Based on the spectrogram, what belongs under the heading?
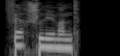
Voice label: "verschlimmernd", German; adjectives

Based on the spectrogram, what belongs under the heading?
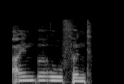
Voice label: "einberufend", German; adjectives

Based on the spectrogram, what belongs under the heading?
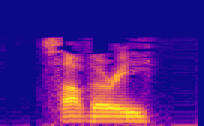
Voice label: "savoury", English; adjectives

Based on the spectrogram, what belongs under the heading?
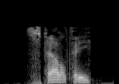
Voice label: "stealthy", English; adjectives

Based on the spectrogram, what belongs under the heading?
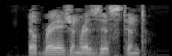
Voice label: "abrasion-resistant", english; adjectives

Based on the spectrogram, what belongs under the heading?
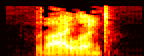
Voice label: "violent", English; adjectives

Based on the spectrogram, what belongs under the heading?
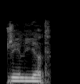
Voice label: "geliert", German; adjectives

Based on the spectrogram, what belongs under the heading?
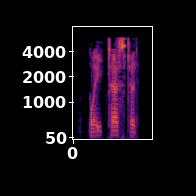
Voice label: "leak-tested", english; adjectives

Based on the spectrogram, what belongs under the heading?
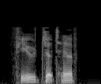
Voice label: "fugitive", English; adjectives

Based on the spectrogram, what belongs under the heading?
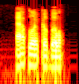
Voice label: "applicable", English; adjectives

